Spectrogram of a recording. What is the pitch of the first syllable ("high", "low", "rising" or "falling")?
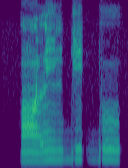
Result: low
